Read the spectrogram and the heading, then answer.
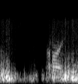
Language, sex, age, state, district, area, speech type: Goan Konkani, male, 18-30, Goa, Bardez, urban, conversation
